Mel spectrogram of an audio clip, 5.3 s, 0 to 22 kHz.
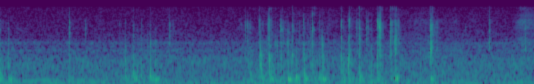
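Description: Fingertips and painted nails of both hands tap the black plastic keys of a solid 13-inch silver aluminium MacBook Pro. Quiet, irregular bursts of short, crisp, bright clicks come in quick clusters with brief pauses, over a faint low hum at the start.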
